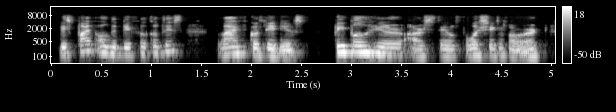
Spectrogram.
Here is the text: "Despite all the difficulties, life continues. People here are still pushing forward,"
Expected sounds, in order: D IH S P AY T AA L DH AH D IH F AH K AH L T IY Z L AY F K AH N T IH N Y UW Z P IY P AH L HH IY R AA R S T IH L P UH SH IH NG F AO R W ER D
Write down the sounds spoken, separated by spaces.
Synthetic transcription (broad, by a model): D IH S P AY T AA L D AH D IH F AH K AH L T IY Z L AY F K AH N T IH N Y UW S P IY P AH L HH IY R AA R S T IH L F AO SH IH NG F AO R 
